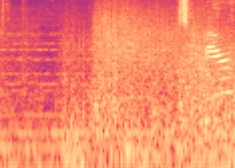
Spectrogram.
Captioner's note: thunder claps and rumbles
